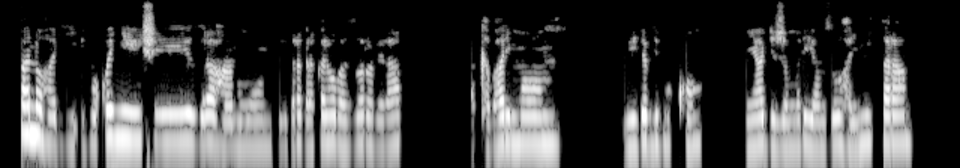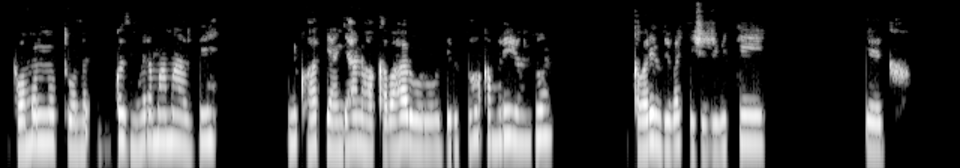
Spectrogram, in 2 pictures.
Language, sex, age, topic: Kinyarwanda, female, 18-24, agriculture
